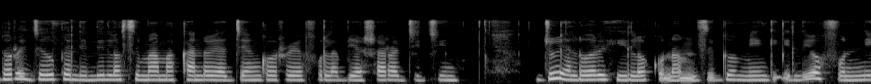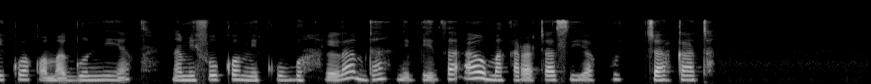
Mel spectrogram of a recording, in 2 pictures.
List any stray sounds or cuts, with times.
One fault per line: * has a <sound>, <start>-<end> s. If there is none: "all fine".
all fine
